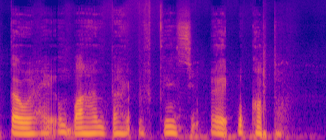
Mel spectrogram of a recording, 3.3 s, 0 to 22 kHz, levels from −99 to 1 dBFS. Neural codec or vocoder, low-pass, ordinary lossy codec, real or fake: codec, 44.1 kHz, 1.7 kbps, Pupu-Codec; none; none; fake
